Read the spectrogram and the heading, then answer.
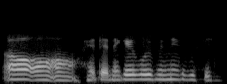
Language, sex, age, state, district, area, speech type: Assamese, female, 18-30, Assam, Charaideo, rural, conversation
